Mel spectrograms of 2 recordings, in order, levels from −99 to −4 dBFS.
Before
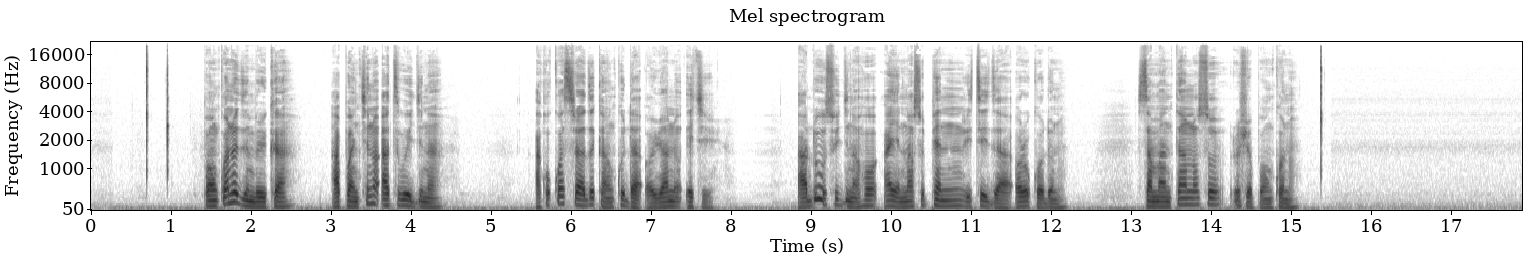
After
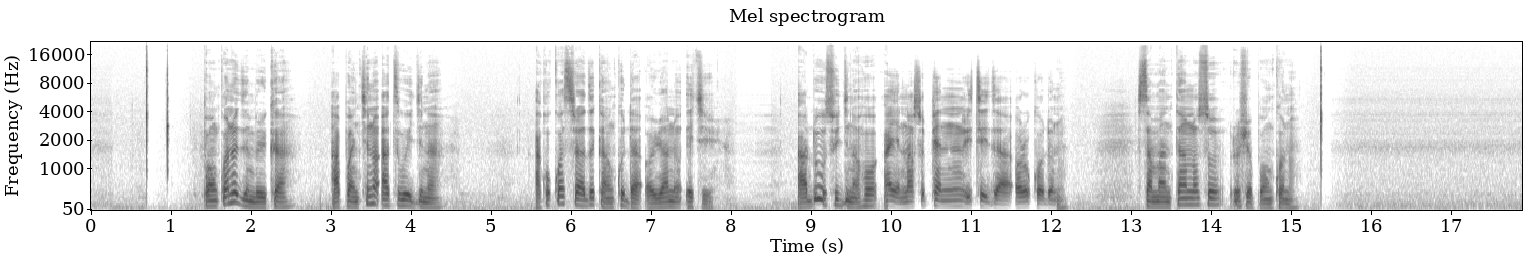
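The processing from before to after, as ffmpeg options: -filter_complex "[0:a]asettb=1/sr,asplit=3[a][b][c];[a]atrim=end=9.954[d];[b]atrim=start=9.95:end=12.07,asetpts=PTS-STARTPTS,afade=t=in:d=0.004:c=qsin,afade=t=out:st=2.116:d=0.004:c=qsin,highpass=470,lowpass=6.3k[e];[c]atrim=start=12.066[f];[d][e]acrossfade=d=0.004:c1=hsin:c2=qsin[g];[g][f]acrossfade=d=0.004:c1=qsin:c2=hsin,acompressor=threshold=-45dB:ratio=2.5,highpass=180,equalizer=f=2.7k:w=0.44:g=6,volume=2.5dB"

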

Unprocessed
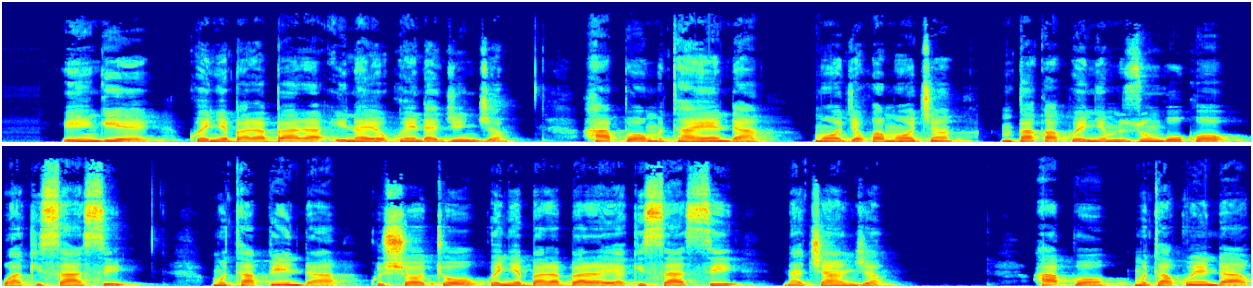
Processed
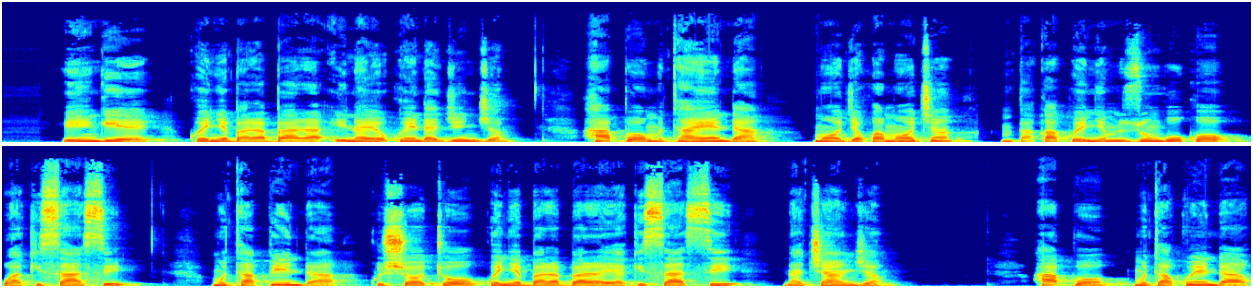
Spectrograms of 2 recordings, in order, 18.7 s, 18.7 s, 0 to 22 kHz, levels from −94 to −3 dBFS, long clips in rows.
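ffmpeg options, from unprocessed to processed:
-filter_complex "[0:a]asplit=2[a][b];[a]atrim=end=7.78,asetpts=PTS-STARTPTS,afade=t=out:st=7.17:d=0.61:silence=0.298538[c];[b]atrim=start=7.78,asetpts=PTS-STARTPTS,afade=t=in:d=0.004:c=hsin:silence=0.298538[d];[c][d]concat=n=2:v=0:a=1"

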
